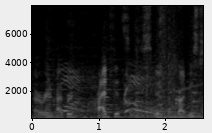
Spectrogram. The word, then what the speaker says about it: Kradfiz: So I guess if I were in Kradfiz, Yeah, Kradfiz is how you say it.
